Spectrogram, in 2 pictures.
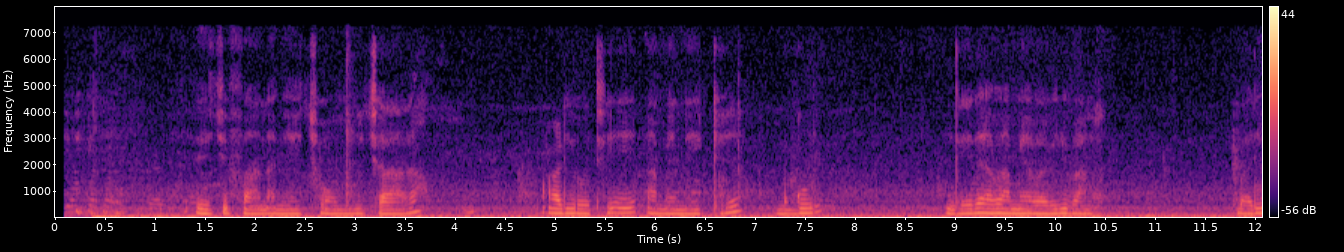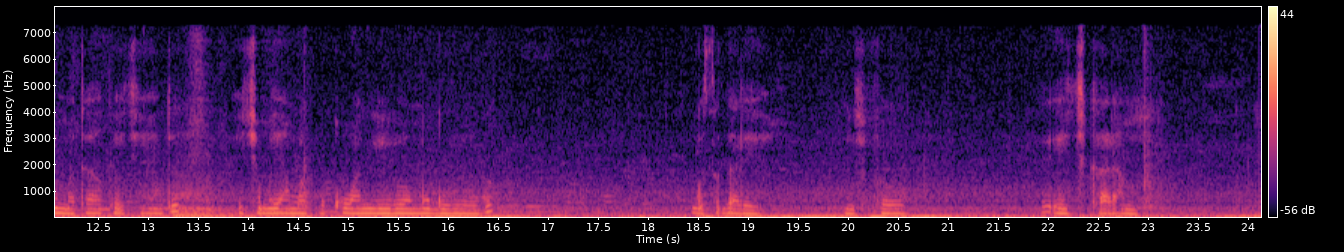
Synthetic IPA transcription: e̞cifaːnaɲeco̞mmucaːla | lijo̞ːtʰiamenekeomuɡulu | ŋɡe̞ːɾeaβamiaβaβiɾiβano̞ | βalimutaːke̞ciːntuecimujaːmbakukuwaɲiɾiɾo̞ːmuɡuloːɡwe | ɡusiɡale | muci̥fo | eci̥kʰalamu

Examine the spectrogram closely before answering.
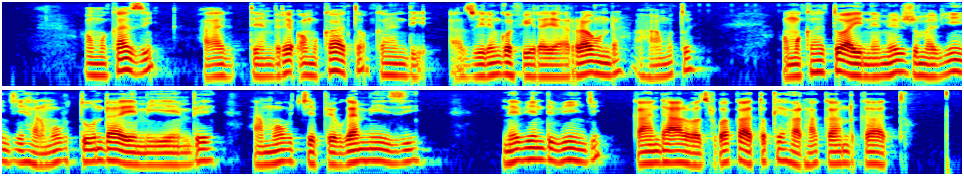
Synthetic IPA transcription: o̞mukazi | aɾite̞ːmbiɾe̞ʔo̞mukaːto̞kaːndḭ | a̰zwiːɾe̞ːŋɡo̞fiːɾaja̰ɾṵɾaundaːɦamutwe̞ | o̞mukaːto̞ajine̞me̞ːβiʒumaβjiːɲɟiɦaɾimoβutuːndae̞mije̞ːmbe̞ | a̰imo̞βuce̞pe̞βwaːmiːzi | ne̞βiːndiβiːɲɟi | kaːndiaɾuβazuɾwaːkaːto̞keɦaɾiɦakaːndikaːto̥

